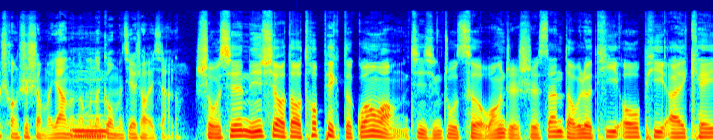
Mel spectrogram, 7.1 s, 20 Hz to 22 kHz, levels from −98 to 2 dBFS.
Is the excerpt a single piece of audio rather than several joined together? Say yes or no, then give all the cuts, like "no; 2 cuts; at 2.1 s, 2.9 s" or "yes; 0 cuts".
no; 1 cut; at 5.9 s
